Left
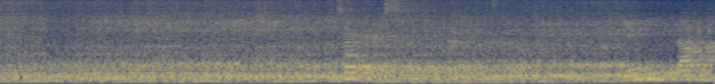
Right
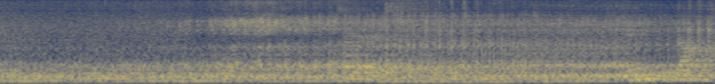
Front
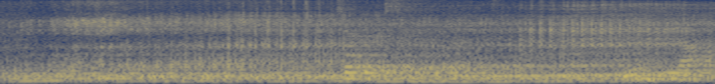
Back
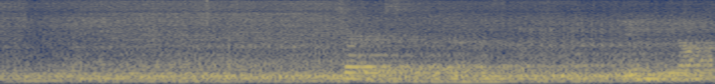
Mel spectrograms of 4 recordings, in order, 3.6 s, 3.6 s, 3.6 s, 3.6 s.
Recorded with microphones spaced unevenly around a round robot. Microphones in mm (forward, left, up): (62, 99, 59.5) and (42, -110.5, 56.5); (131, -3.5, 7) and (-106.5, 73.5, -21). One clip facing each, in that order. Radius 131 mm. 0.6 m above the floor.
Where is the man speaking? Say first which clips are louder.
Left 1 dB, back 1 dB; 60° left, 1.8 m; by 3.5 s 160° right, 1.2 m.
